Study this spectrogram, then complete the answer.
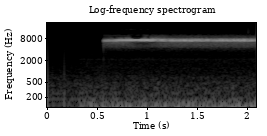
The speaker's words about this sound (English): Sounds familiar to me. Sounds like bugs. Sounds like bugs. Probably bugs.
